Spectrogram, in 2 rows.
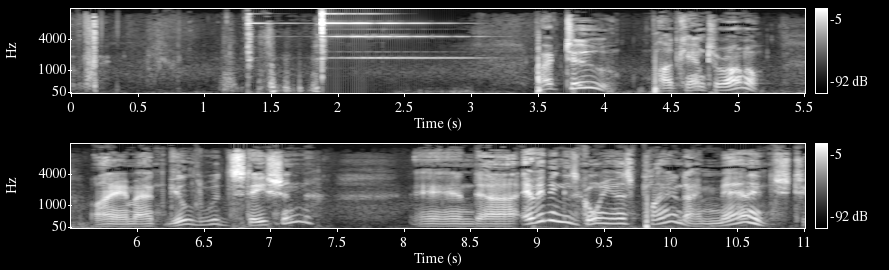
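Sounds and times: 
fumbling rattling handling noise: 0:01.1 - 0:03.1
single bright metallic bell ding: 0:01.8 - 0:03.2
speech: 0:03.6 - 0:07.4, 0:08.0 - 0:11.0.

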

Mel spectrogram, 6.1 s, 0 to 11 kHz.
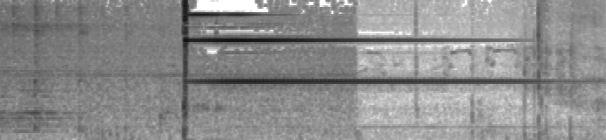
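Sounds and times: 
bicycle bell ringing at Bluffers Park in Scarborough: 0:01.8 - 0:05.8.

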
